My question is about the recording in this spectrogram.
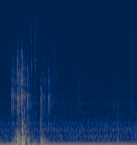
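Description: A quick cluster of clicks from computer keys and mouse buttons, several in the first half second, over a steady low hum.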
